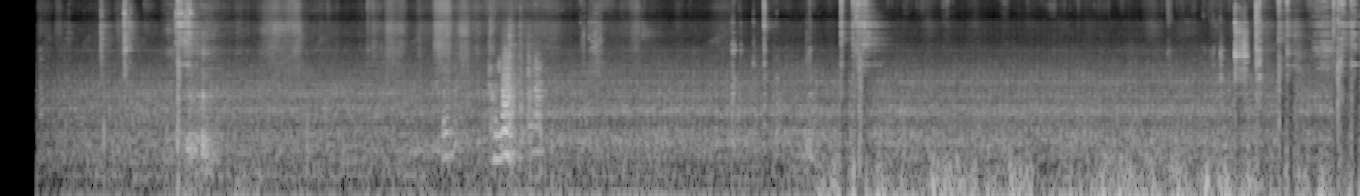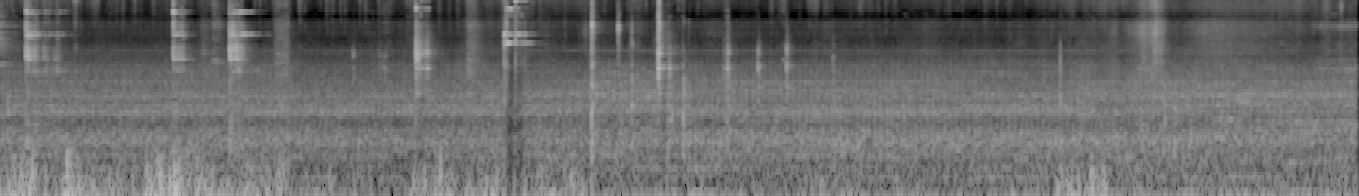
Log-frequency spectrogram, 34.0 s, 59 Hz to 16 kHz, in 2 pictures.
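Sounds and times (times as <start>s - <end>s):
metal tools clinking on tap: 23.4s - 23.8s.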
